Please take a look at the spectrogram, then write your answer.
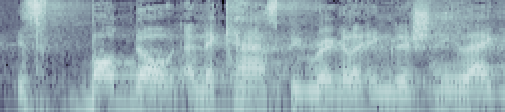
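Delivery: normal talking voice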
